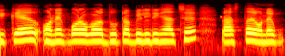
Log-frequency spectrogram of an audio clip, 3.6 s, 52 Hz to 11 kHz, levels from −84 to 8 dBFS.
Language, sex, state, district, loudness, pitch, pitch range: Bengali, female, Tripura, West Tripura, -11 LUFS, 220 Hz, 220-230 Hz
